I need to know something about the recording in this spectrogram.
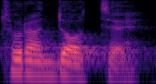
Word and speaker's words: Turandot: Puccini's own granddaughter said it should be Turandot because in Italian it would be pronounced Turandotte with a TTE at the end.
